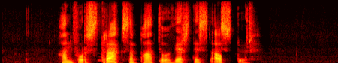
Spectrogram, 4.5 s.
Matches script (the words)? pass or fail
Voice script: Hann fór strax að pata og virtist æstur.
pass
